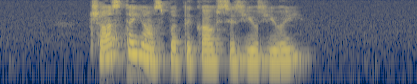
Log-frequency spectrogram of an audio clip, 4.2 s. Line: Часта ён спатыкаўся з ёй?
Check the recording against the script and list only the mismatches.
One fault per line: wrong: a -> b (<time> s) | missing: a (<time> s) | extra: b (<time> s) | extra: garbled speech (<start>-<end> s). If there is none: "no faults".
extra: з (2.6 s)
